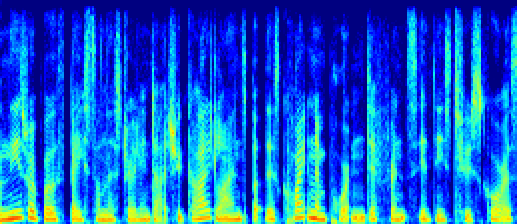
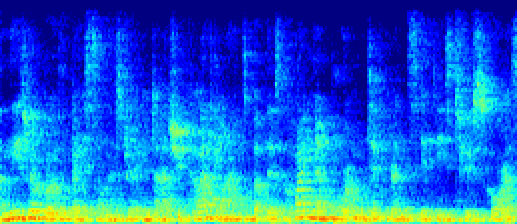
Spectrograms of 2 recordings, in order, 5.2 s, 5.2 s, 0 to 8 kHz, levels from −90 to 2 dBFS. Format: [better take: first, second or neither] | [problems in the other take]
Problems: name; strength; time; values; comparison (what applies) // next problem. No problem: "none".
first | room echo; dies away in 1.2 s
